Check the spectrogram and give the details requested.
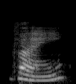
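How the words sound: It is said as a questioning query.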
